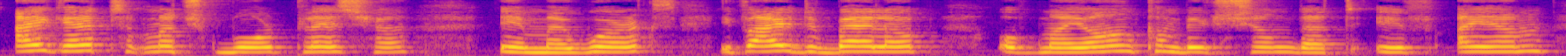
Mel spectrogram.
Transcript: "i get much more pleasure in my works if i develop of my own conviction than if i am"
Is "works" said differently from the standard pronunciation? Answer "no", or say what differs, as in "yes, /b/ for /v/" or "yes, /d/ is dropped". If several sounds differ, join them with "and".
no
